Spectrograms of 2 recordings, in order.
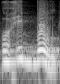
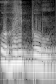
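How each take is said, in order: First: The h is a tight, raspy throat sound. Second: The h is a soft, light breathy sound. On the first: The speaker calls it right. "Kalau ha contohnya uhibbu" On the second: The speaker calls it wrong. "Jangan dibaca uhibbu"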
